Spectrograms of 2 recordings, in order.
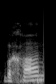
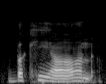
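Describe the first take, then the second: First: Said in the usual way. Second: ਬਖਿਆਨ with the added ਇਆ glide; ਬਖਿਆਨ, not ਬਖਾਨ; correct pronunciation. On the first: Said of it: "ਬਖਾਨ ਨਹੀਂ". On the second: Shown as a demonstration. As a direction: make the ਇਆ in ਬਖਿਆਨ clearly heard. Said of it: "ਇਹਦਾ ਉਚਾਰਨ ਹੋਏਗਾ".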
